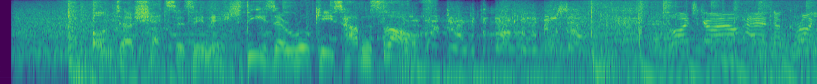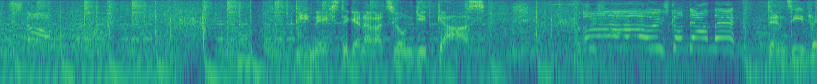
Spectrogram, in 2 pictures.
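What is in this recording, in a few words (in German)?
Trailer, Sprecher, Männer; RB Rookies Cup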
